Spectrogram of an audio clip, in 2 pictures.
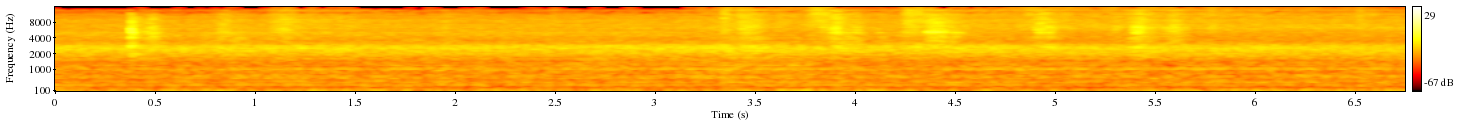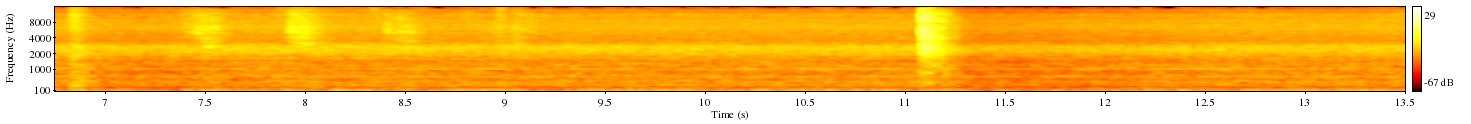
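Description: A steady mechanical hum, like an electric fan or appliance motor running, with a few light ticks and one sharper click about 11 seconds in.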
